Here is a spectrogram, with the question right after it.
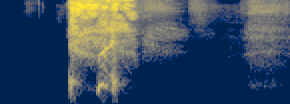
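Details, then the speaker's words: Boy deliberately triggering a sneeze by sniffing hot sauce while trying to keep his eyes open: one sharp, explosive sneeze followed by a brief breathy exhale. "We're gonna try to sneeze with our eyes open. So, ready? I gotta put on me right now. The only thing that makes me sneeze is hot."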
